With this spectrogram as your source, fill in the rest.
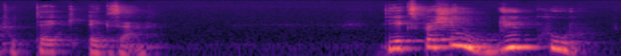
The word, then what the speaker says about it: du coup: And the P is not silent, is not pronounced, sorry, is silent. Du coup.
